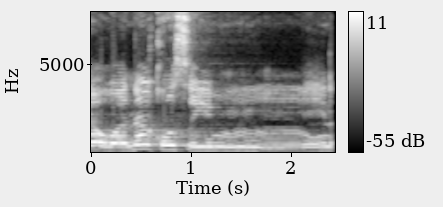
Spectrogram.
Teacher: تنوین کے بعد میم ہے، حروف یومن میں سے تو ادغام ناقص ہوگا، غنہ کے ساتھ پڑھیں گے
